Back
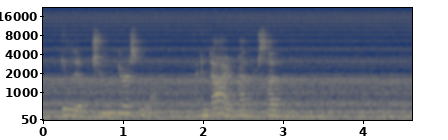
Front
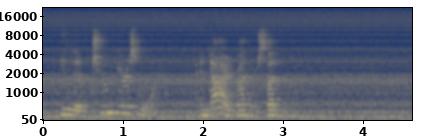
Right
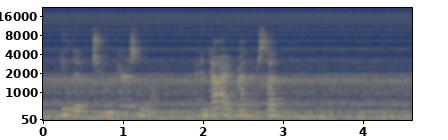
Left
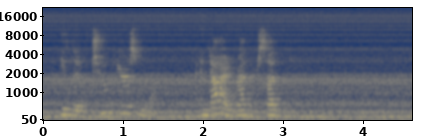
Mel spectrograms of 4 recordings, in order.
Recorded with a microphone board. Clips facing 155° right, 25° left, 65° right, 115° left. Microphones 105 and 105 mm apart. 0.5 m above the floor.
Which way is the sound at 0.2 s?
15° left.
